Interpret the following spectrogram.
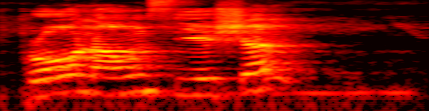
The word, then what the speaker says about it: pronunciation: Pronunciation? No, it's not the correct pronunciation. The right way to pronounce it is pronunciation. Many people tend to pronounce it as pronunciation, not pronunciation, pronunciation.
